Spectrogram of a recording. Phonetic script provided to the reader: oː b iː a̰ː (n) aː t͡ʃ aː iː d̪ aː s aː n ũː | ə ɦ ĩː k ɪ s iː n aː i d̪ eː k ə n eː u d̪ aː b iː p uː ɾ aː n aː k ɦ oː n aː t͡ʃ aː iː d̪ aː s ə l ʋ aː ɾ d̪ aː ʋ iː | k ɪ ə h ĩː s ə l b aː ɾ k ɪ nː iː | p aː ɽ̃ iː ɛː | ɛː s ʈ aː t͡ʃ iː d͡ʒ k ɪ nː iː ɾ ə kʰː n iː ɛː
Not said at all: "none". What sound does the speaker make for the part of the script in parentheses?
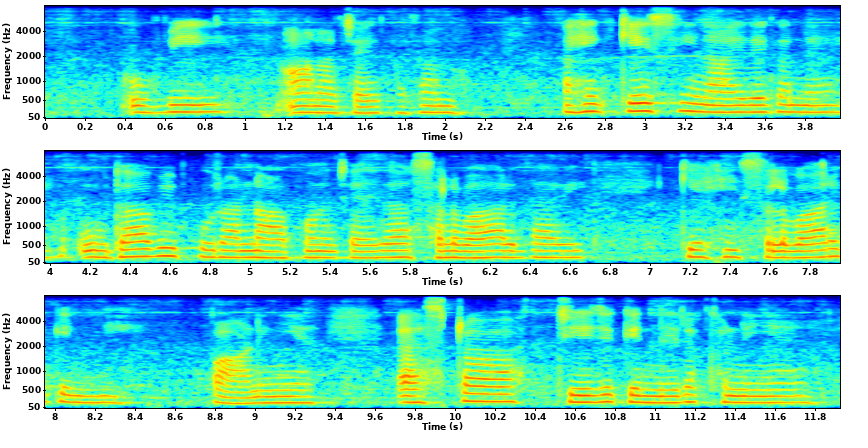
n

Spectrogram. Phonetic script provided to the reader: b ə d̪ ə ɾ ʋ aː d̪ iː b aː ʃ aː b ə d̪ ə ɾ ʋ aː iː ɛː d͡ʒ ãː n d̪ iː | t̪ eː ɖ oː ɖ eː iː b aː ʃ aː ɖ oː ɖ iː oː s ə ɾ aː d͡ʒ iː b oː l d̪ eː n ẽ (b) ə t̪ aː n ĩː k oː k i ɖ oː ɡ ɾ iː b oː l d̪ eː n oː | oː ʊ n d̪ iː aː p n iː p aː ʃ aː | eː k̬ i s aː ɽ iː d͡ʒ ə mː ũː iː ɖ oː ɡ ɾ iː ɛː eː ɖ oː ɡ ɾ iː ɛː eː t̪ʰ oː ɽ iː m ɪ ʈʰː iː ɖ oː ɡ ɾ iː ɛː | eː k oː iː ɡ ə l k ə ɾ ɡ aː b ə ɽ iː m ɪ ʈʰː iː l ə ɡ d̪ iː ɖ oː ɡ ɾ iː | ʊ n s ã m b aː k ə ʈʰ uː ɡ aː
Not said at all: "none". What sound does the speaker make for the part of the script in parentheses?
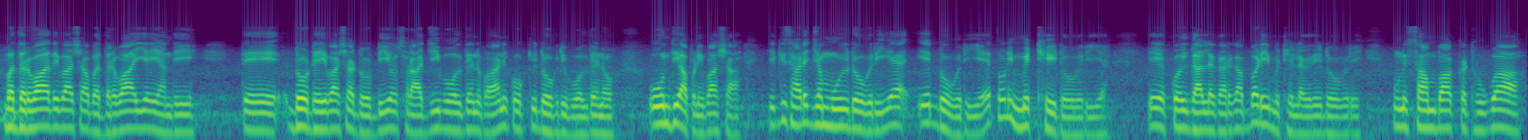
p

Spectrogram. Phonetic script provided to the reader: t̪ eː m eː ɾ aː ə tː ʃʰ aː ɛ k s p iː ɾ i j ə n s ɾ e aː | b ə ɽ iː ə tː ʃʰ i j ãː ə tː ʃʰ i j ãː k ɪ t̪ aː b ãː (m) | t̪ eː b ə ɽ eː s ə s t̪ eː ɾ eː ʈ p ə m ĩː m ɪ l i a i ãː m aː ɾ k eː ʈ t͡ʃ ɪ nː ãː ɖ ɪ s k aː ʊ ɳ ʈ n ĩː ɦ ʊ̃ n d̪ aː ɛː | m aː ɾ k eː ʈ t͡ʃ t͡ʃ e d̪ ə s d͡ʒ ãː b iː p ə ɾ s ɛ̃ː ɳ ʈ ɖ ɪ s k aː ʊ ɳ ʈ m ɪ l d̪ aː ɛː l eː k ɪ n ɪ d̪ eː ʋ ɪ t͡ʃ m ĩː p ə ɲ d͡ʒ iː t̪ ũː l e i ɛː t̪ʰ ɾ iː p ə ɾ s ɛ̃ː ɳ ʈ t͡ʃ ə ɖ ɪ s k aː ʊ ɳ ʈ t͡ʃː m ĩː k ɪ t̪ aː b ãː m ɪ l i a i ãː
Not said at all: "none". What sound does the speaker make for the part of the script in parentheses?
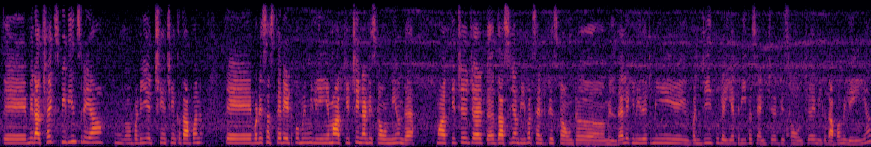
n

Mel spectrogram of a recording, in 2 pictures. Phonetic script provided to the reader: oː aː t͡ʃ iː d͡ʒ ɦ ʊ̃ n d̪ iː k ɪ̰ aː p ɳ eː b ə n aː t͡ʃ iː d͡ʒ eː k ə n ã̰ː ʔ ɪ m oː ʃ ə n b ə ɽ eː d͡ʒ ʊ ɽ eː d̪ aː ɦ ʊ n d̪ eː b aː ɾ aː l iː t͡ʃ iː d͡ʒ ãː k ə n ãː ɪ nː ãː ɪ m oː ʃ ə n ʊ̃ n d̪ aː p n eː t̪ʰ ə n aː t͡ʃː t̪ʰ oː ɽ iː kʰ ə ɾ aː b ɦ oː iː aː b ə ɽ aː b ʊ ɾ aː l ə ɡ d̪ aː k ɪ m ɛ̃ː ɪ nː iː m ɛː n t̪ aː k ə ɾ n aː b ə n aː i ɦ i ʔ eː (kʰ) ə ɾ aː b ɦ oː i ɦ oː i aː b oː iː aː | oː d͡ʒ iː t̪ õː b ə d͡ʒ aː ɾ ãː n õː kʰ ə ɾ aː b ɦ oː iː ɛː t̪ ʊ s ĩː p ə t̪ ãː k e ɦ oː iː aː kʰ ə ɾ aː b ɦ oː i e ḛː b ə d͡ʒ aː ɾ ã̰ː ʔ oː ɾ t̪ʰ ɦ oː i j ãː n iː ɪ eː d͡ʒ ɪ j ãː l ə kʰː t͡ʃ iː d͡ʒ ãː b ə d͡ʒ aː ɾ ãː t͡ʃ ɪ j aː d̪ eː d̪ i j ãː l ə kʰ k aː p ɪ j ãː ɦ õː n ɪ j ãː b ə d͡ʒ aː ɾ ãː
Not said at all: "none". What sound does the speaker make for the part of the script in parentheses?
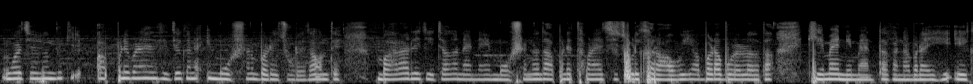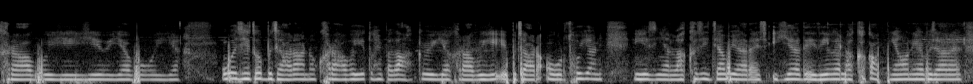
kʰ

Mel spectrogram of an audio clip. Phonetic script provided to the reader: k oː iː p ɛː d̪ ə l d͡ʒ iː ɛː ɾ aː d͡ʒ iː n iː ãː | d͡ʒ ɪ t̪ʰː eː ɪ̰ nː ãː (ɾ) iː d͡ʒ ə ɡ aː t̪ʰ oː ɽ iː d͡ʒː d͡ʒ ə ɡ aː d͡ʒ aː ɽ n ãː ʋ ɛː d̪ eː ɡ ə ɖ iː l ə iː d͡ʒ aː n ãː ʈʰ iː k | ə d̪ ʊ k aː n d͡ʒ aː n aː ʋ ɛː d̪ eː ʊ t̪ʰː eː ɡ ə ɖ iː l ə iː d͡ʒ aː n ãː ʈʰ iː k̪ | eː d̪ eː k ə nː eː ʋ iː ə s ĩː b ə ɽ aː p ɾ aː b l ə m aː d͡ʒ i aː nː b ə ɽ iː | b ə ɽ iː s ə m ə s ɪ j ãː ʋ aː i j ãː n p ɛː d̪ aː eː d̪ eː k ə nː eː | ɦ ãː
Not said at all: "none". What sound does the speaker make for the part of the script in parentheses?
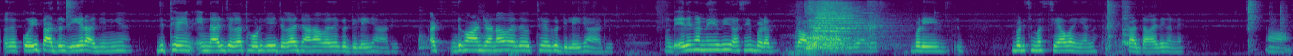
ɾ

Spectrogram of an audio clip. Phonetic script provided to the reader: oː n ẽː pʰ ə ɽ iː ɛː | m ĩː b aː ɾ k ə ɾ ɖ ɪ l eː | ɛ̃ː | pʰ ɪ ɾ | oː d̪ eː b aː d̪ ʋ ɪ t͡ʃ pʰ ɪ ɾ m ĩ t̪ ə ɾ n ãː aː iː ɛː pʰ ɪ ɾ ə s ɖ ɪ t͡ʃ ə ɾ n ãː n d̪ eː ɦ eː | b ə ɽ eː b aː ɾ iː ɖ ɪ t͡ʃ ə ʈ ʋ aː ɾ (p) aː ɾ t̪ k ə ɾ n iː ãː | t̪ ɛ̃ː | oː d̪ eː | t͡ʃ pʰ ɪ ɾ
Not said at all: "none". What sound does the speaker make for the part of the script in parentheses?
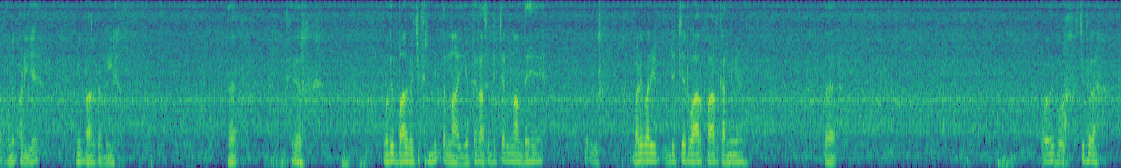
p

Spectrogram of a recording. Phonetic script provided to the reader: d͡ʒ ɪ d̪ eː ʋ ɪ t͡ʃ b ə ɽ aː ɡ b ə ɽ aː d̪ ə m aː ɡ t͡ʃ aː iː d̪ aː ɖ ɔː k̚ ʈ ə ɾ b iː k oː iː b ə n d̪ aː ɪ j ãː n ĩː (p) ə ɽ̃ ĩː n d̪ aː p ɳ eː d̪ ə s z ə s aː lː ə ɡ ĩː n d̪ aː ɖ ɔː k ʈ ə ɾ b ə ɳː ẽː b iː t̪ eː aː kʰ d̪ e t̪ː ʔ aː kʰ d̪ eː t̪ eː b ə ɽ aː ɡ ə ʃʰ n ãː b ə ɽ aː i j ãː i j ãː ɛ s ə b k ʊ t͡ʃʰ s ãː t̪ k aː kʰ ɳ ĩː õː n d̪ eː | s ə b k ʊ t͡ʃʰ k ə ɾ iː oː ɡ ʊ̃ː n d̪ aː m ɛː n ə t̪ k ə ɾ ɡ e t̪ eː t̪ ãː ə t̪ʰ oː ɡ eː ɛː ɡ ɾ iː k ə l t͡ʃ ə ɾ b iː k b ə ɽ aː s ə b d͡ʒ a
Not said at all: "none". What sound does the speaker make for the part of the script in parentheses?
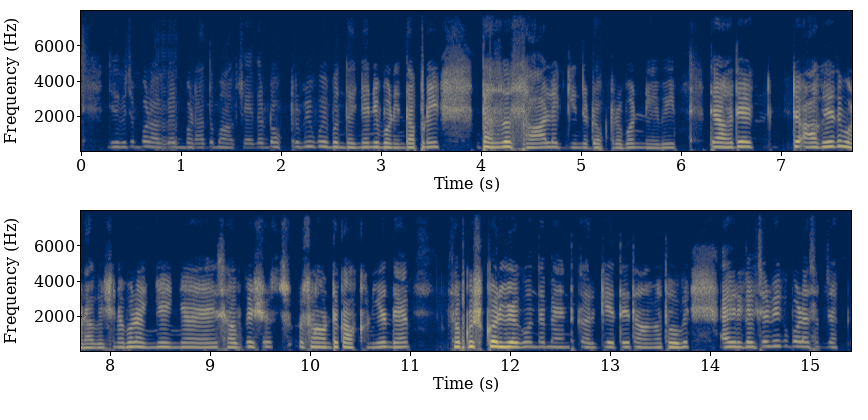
b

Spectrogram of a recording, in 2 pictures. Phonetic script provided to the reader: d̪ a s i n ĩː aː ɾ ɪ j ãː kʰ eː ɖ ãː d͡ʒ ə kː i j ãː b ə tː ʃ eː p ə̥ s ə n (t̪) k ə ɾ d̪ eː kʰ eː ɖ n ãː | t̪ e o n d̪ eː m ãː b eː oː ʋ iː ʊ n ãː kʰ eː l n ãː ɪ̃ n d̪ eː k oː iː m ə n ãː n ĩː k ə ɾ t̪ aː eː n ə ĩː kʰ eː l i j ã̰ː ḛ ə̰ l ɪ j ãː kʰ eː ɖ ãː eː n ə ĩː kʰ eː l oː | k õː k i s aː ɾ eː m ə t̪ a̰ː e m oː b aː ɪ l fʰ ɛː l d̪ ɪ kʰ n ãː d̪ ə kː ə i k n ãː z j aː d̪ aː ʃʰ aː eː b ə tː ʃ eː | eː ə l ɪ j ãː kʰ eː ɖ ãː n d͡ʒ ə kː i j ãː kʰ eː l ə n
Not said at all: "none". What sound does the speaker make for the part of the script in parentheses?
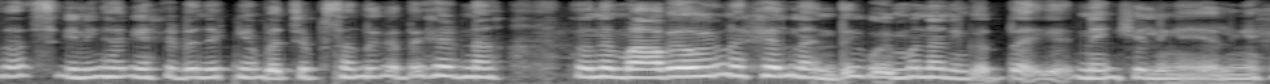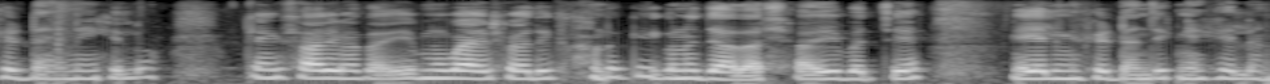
d̪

